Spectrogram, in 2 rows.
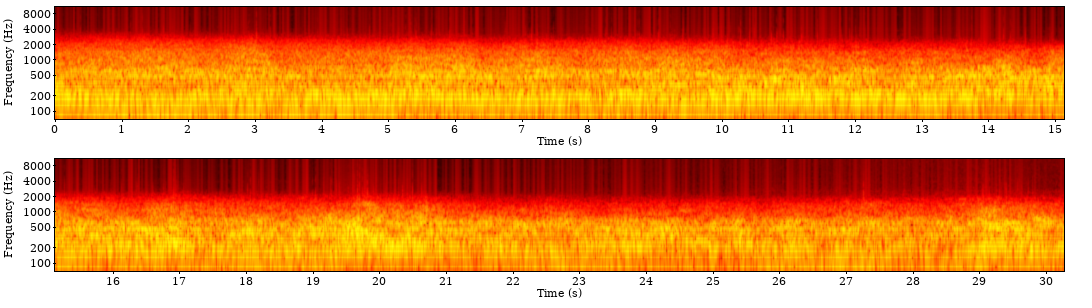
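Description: Lockheed Martin F-35B's Pratt & Whitney F135 engine and lift fan running in STOVL mode as the jet flies slowly with its gear down. It makes a loud, steady jet roar that eases slightly past the middle and builds again near the end.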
